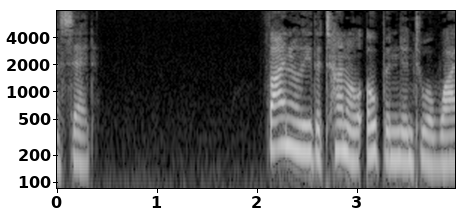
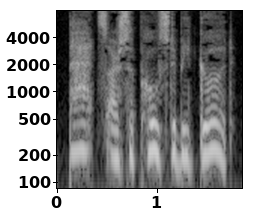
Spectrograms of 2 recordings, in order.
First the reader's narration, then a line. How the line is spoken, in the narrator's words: Jade whispered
